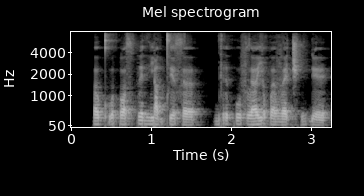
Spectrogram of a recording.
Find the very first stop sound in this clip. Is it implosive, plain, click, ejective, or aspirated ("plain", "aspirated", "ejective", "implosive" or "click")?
ejective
